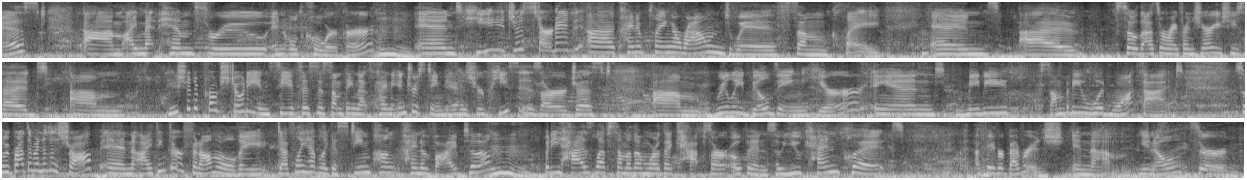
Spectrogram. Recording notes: Terra Green Gardens Store in Amherstburg, Ontario. Today I sat down in the street outside the store during Open Air. It was great to be out amongst the people enjoying the sunny summer day.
